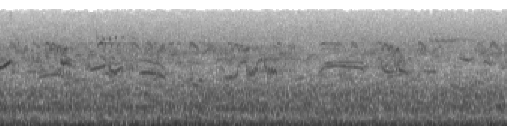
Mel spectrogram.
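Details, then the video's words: European bee-eaters waking up, stretching and preening give soft, rolling, liquid trills, several overlapping throughout, half-buried under a steady low rumble of wind or distant traffic. "LE RÉVEIL DES GUÊPIERS : ÉTIREMENTS, TOILETTE, CHANT"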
